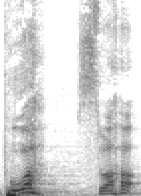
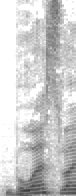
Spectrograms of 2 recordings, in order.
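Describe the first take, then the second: First: भुवः स्वः with स्वः stretched into swaha; right way. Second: भुवः स्वः said short and clipped, without the trailing aha; quick wrong भुवः स्वः. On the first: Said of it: "ऐसा।". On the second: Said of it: "नहीं". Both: Shown as a demonstration.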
